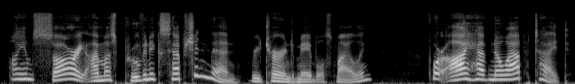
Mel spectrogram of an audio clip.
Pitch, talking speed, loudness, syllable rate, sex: 185 Hz, 175 wpm, -20 LUFS, 5.8 syllables/s, male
